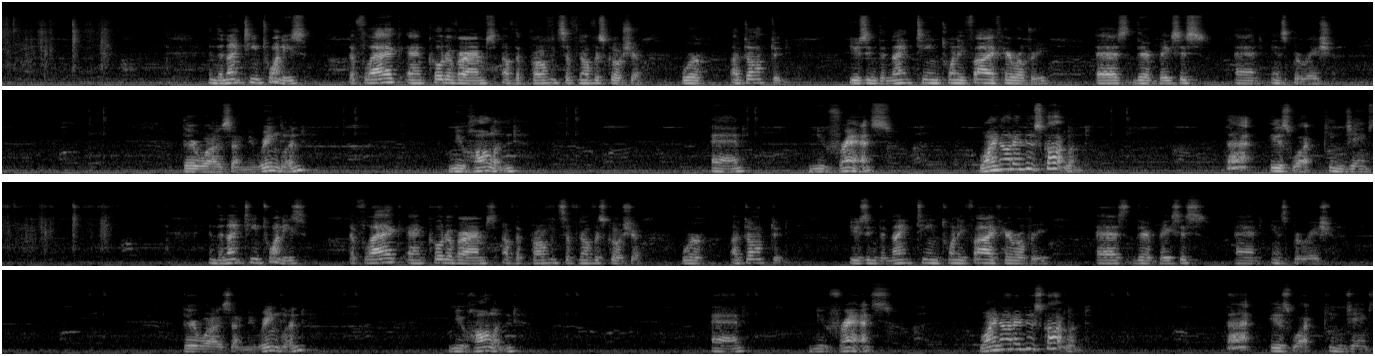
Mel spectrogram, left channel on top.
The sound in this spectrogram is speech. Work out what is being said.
In the 1920s, the flag and coat of arms of the province of Nova Scotia were adopted, using the 1925 heraldry as their basis and inspiration. There was a New England, New Holland, and New France. Why not a New Scotland? That is what King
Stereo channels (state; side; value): quieter; right; 3.5 dB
